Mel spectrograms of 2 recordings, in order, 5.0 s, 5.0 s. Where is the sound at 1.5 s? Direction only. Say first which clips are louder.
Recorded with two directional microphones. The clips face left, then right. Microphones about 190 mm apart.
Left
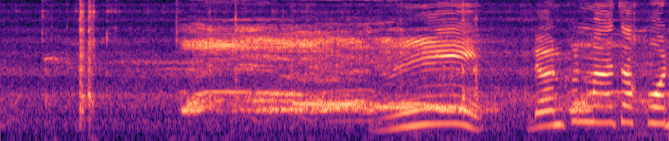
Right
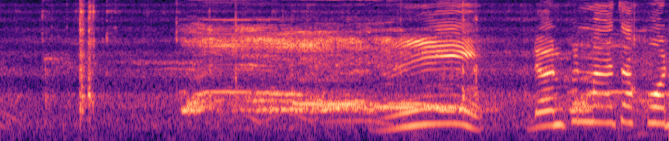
Even; 20° left (ahead or behind).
